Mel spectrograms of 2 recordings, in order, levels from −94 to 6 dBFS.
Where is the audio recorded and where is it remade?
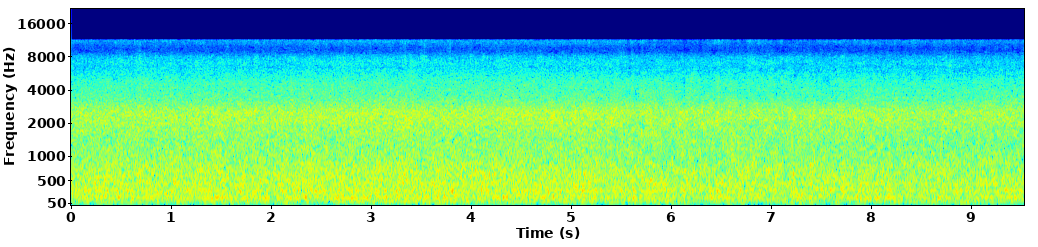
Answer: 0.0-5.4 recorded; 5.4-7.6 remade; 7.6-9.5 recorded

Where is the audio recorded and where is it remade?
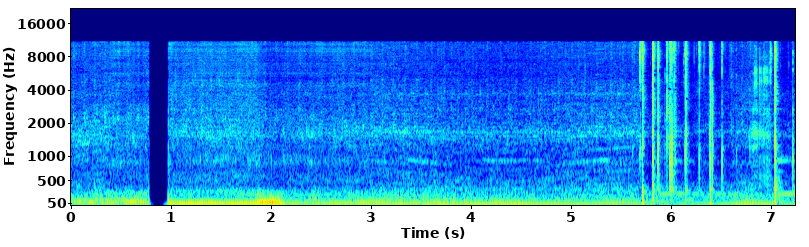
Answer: 0.0-0.4 recorded; 0.4-3.0 remade; 3.0-7.2 recorded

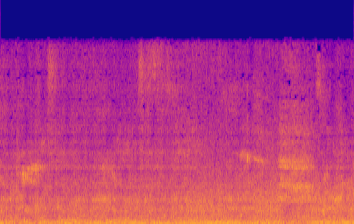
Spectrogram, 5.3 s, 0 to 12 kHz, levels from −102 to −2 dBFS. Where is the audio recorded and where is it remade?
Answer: 0.0-2.8 remade; 2.8-3.4 recorded; 3.4-3.8 remade; 3.8-4.8 recorded; 4.8-5.3 remade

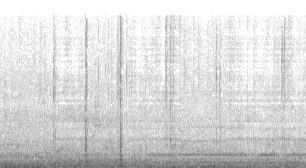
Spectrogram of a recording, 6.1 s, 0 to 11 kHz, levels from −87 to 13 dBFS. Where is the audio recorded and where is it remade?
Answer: 0.0-1.1 recorded; 1.1-1.7 remade; 1.7-2.6 recorded; 2.6-3.6 remade; 3.6-4.5 recorded; 4.5-6.1 remade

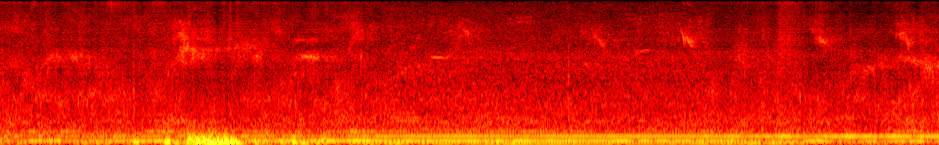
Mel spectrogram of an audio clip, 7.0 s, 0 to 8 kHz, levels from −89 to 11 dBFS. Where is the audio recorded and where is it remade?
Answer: 0.0-2.9 remade; 2.9-5.3 recorded; 5.3-7.0 remade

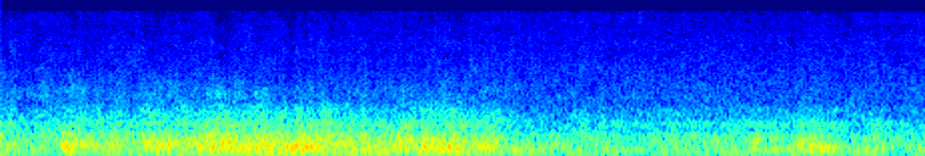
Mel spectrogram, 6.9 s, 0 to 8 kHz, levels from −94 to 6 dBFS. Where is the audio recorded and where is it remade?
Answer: 0.0-4.7 remade; 4.7-5.9 recorded; 5.9-6.9 remade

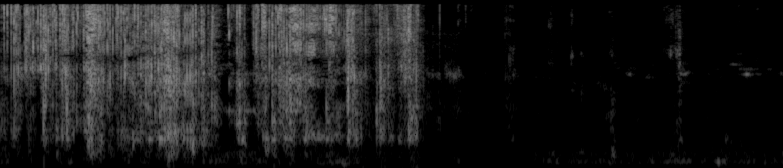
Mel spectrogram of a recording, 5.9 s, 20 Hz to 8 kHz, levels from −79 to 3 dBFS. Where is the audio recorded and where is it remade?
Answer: 0.0-2.7 recorded; 2.7-4.0 remade; 4.0-5.9 recorded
